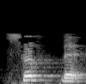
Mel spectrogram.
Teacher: huruf ba huruf qalqalah, sub dipantulkan, jangan sub tetapi dipantulkan, ditempelkan dan dilepas, sub akaza.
